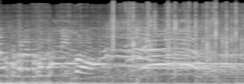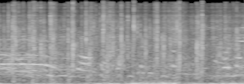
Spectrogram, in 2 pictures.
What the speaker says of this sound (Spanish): Un aplauso para nosotros mismos.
